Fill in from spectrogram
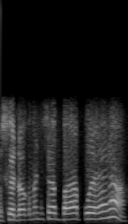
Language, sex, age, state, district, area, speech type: Hindi, male, 18-30, Rajasthan, Bharatpur, rural, conversation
